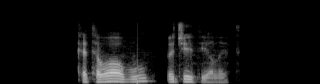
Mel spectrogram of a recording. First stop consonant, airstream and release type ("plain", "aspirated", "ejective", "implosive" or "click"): aspirated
